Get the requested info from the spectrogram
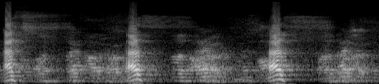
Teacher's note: سا تھوڑا سا موٹا ہے اور ہوا باہر جائے گی اس میں، ایس، ایس، ایس.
